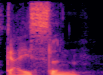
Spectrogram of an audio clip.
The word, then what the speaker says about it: Geißel: Ich glaube, das Problem ist äh, die Aussprache des EIs am Anfang, ne? weil, glaube ich, dialektal sagen wir eher, G, also wir gehen so drüber hinweg und deshalb wirkt das S so härter dann. Naja, ah wahrscheinlich. Wenn du Geisel also, sagst, Geißel.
